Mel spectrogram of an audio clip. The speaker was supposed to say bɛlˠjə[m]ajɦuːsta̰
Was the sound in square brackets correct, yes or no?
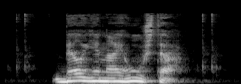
no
